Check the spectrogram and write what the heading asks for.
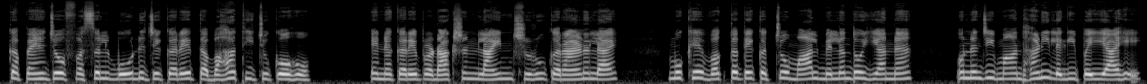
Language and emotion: Sindhi, fearful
